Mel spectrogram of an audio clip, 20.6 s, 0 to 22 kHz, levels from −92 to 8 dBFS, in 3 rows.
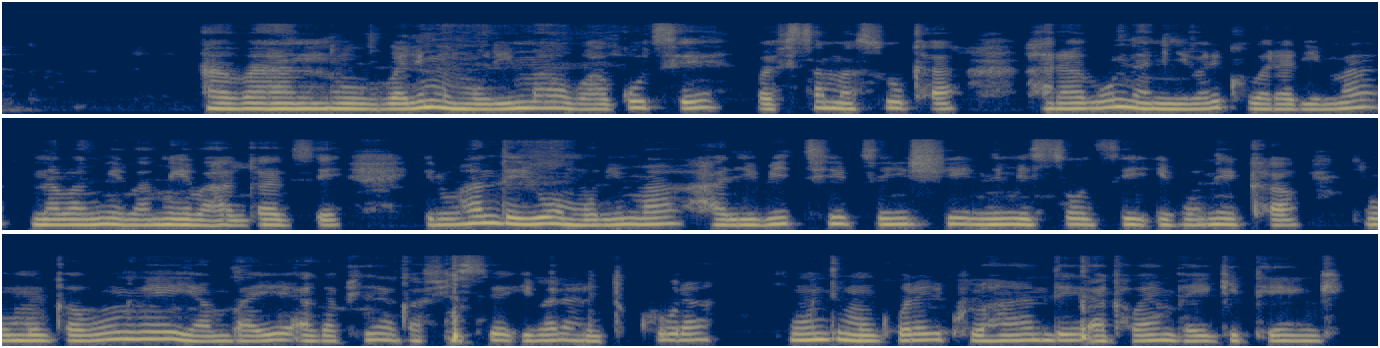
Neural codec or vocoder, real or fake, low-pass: vocoder, 22.05 kHz, 80 mel bands, WaveNeXt; fake; 9.9 kHz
